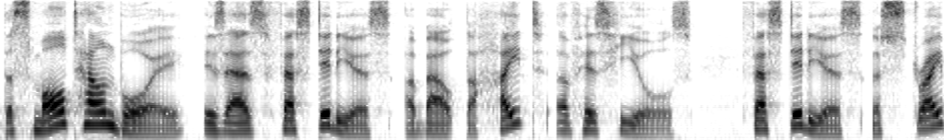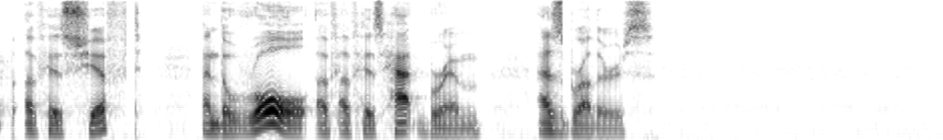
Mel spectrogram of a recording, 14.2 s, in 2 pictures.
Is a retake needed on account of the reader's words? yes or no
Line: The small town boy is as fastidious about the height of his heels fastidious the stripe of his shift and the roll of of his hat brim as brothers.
no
